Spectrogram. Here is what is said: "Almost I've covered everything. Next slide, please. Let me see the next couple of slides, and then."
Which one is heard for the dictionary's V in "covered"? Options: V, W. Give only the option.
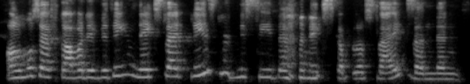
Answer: V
